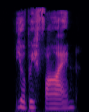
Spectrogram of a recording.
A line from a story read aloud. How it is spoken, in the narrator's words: Bucky whispers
